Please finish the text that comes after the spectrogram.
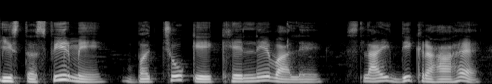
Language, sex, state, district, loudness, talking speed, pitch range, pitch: Hindi, male, Assam, Kamrup Metropolitan, -19 LUFS, 135 wpm, 120-165 Hz, 135 Hz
